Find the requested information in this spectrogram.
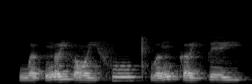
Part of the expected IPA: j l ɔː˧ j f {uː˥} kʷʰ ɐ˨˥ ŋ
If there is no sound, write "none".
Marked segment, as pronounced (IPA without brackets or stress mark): uː˥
